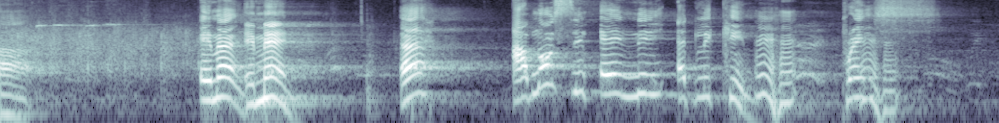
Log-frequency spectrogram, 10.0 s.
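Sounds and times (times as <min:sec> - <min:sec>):
audience clapping hands for God: 0:00.0 - 0:02.5
speech: 0:02.0 - 0:03.0, 0:04.0 - 0:04.4, 0:05.2 - 0:09.2.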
